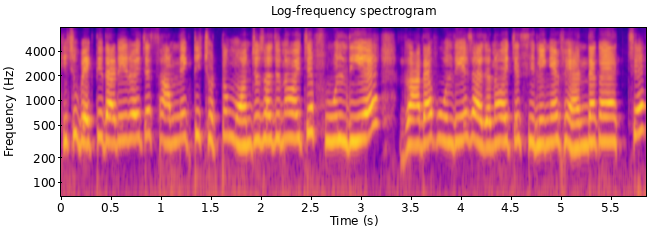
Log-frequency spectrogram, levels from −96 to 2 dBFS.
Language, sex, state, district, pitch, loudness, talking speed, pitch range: Bengali, female, West Bengal, Purulia, 320 Hz, -14 LUFS, 225 wpm, 310-345 Hz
